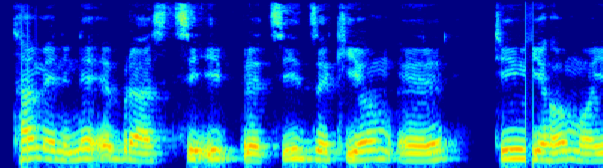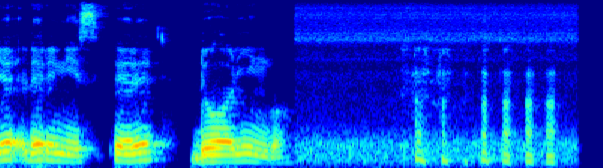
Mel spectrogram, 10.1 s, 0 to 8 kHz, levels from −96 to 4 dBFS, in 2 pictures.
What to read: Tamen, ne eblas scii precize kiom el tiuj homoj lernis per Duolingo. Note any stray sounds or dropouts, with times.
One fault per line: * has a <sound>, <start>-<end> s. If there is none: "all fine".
* has a dropout, 4.4-4.4 s
* has a laugh, 8.4-9.7 s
